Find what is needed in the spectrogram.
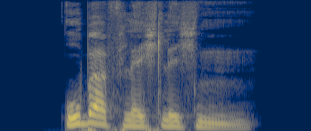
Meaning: inflection of oberflächlich: 1. strong genitive masculine/neuter singular 2. weak/mixed genitive/dative all-gender singular 3. strong/weak/mixed accusative masculine singular 4. strong dative plural
- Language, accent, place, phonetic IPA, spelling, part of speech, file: German, Germany, Berlin, [ˈoːbɐˌflɛçlɪçn̩], oberflächlichen, adjective, De-oberflächlichen.ogg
